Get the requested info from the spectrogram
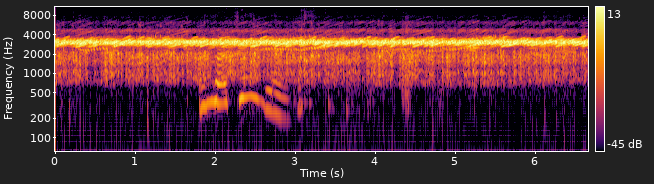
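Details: Frogs in Michigan calling together as a dense, unbroken chorus of high, shrill trilling that holds steady throughout, with a brief low human voice sliding up and down near the two-second mark.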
